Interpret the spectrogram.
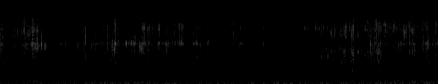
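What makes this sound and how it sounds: A red silicone bristle scrubber is rolled, then cupped and squeezed in both hands. It makes a dense, bright crinkling and crackling that is quiet, almost all high-pitched, with little low end. The sound eases briefly just before the three-second mark, then picks up again.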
